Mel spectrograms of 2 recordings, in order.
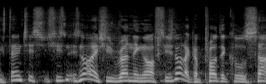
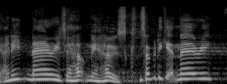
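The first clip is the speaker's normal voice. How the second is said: exasperated Martha; 10 semitones higher than usual. Retold or imitated. Martha calling for help.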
